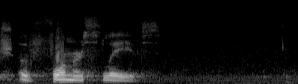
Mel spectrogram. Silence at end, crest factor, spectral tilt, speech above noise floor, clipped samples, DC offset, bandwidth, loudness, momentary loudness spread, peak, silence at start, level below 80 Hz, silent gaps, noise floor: 1.55 s; 18 dB; -7 dB/octave; 32 dB; under 0.1%; under 0.1%; 12 kHz; -26 LUFS; 10 LU; -10 dBFS; 0 s; -64 dBFS; none; -57 dBFS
